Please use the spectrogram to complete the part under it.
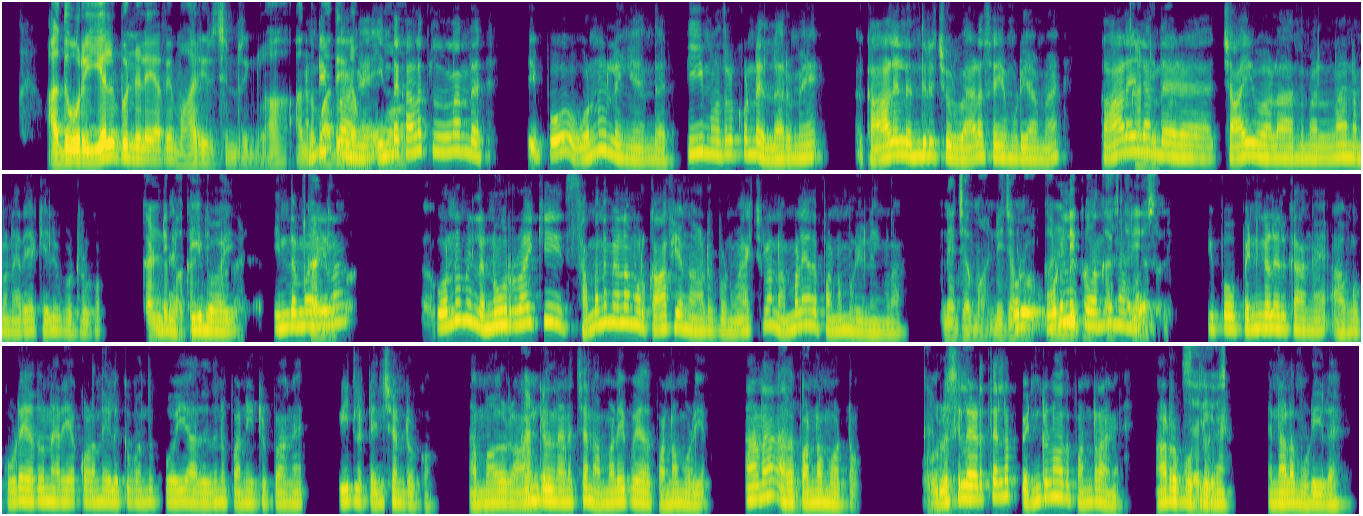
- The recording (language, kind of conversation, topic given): Tamil, podcast, காலையில் கிடைக்கும் ஒரு மணி நேரத்தை நீங்கள் எப்படிப் பயனுள்ளதாகச் செலவிடுவீர்கள்?
- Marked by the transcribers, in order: in Hindi: "சாய்வாலா"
